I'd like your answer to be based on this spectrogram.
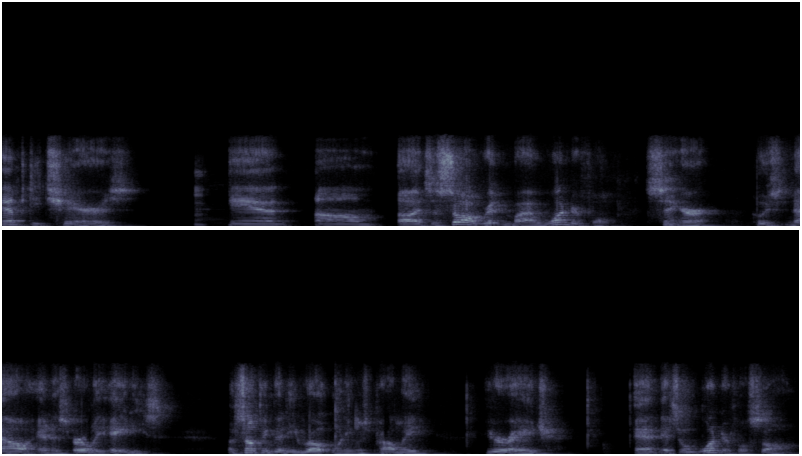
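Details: Adult man; fluent speech.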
